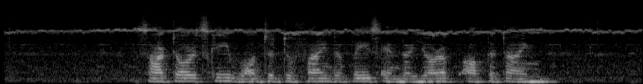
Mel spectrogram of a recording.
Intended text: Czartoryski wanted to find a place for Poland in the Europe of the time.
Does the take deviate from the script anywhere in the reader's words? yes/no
yes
